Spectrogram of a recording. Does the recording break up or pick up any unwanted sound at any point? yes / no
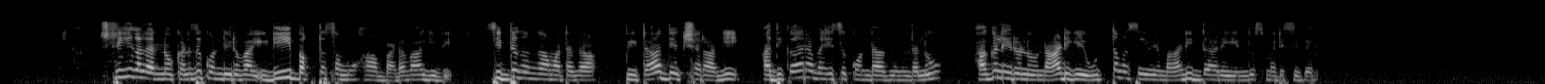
no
